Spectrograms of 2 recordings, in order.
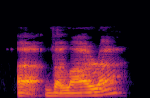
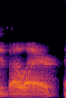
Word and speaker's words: Velare: And I think the technical pronunciation, which I feel so pretentious to say, is like Velara. But I say Velare, and it's really American, and I get made fun of a lot.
